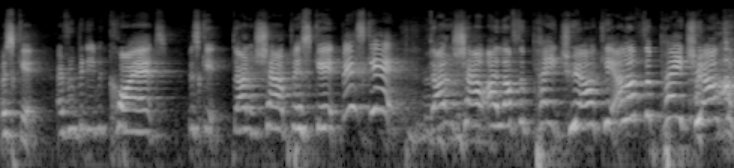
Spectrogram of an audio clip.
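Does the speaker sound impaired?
Yes: Tourette's syndrome; neurological, uncontrollable motor and vocal tics, wheelchair user, cannot stand; long-standing; frequent shouted vocal tics, involuntary swearing, random phrases, cannot stay on script.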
